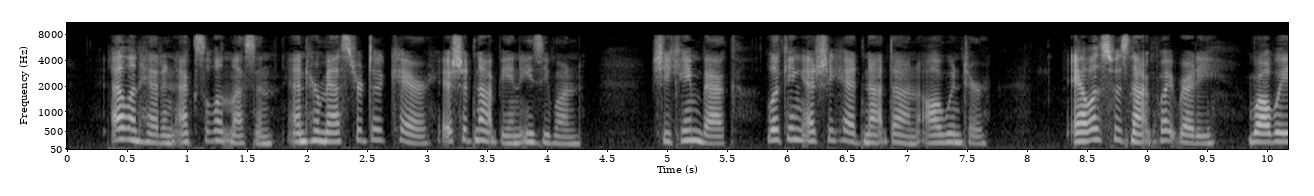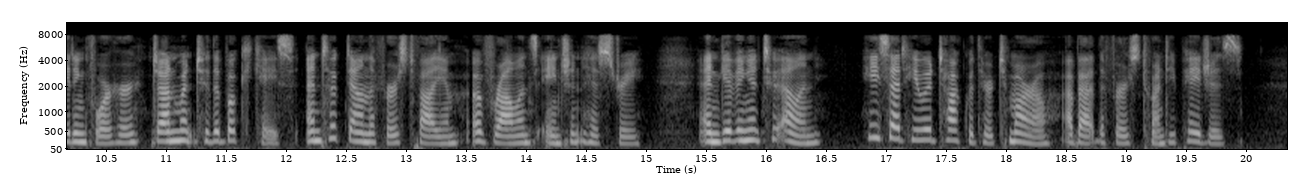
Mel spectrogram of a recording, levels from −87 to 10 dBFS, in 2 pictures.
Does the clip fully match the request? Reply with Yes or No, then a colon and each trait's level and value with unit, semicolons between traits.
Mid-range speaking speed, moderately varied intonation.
No: fast, 210 wpm; average, 4.3 semitones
